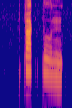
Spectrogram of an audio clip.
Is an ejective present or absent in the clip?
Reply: absent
